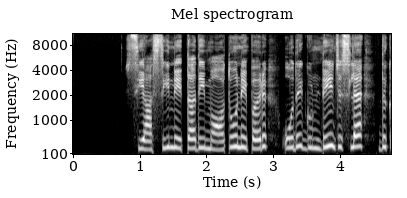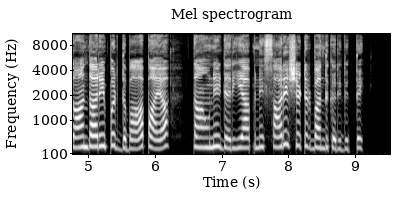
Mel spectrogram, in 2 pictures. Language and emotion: Dogri, fearful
